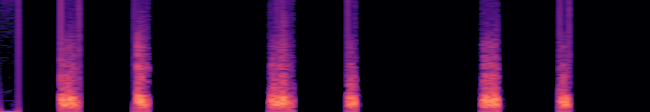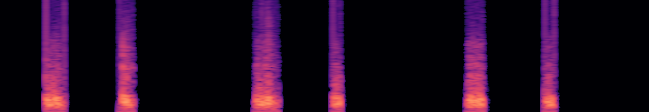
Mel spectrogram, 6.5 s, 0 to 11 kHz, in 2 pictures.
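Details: Teaching recording: clean, slow heartbeat near 56 a minute with S1 broadened into two close parts (M1, T1), described as normal in young adults and best heard in the tricuspid area: split first heart sound.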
